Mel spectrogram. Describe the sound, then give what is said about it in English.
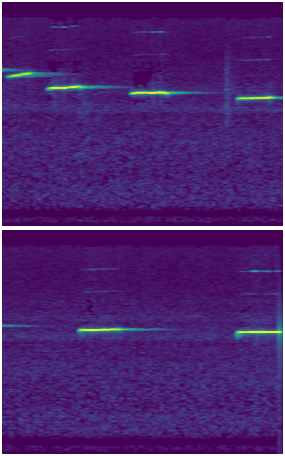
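A series of six pure, high whistled notes, each held steady and separated by regular pauses, with a faint hiss underneath and no other sounds, typical of a scaly-breasted wren's song. “But by analyzing song recordings, researchers found that scaly-breasted wrens can precisely measure out pauses and whistle just in time, even as the pauses increase to several seconds.”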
